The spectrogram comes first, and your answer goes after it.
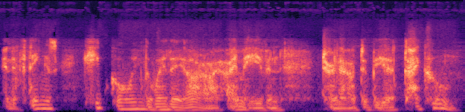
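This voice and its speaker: A man's voice: deep voice, animated, normal speed, gravelly, breathy edge, heavily acted. An actor in an old radio drama playing an ambitious, impatient, slick husband turned rich businessman. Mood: soothing, troubled. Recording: dull lo-fi radio drama recording.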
